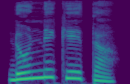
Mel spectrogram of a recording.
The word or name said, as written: ಡೊಣ್ಣೆಕೇತ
